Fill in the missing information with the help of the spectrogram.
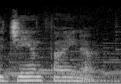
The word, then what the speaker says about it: Janthina: A really nice example to use of that would be the Janthina, J-A-N T-H-I-N-A, in case I'm pronouncing it incorrectly.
